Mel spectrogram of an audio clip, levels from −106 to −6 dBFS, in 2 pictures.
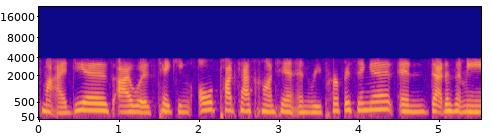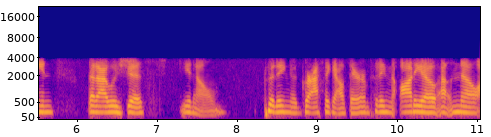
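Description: Speech here has been run through the AMR narrowband mobile codec for its whole length, at a low rate: the sound points to around 6.7 kbps, one of AMR-NB's lower modes. The codec rebuilds the voice from a vocal-tract model fed with only a few pulses per 5 ms subframe, so at this rate the damage is heavy, leaving a buzzy, synthetic quality, while the narrowband path cuts everything above about 3.8 kHz, making the voice sound boxed-in and telephone-like.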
